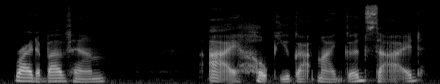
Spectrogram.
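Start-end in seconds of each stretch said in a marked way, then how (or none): 2.1-4.2 low, gravelly voice, clearly irritated and annoyed. Reading fiction aloud, a character speaks from right above another: low, gravelly, annoyed voice. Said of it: "a low, gravelly, and clearly annoyed voice says".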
